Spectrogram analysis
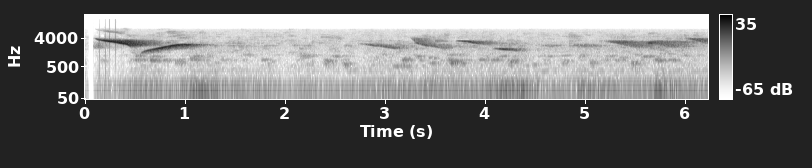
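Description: Green-winged saltator song: two loud, clear whistles open the phrase, one falling and one rising. Softer, shorter whistled notes follow at a steady, unhurried pace.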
